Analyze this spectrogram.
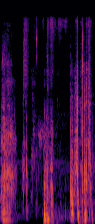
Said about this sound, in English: Sorry about the noise, people. Jesus Christ. I've got to like put heavy shit on these boxes so the cat doesn't get in and tear this shit up.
